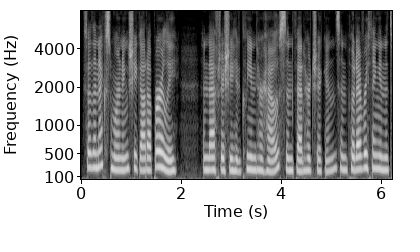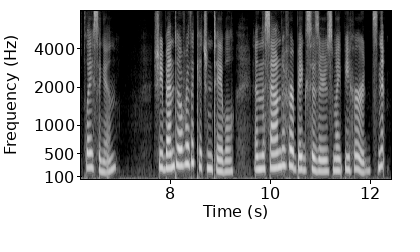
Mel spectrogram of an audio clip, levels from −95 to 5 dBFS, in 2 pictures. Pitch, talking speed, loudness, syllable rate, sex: 225 Hz, 210 wpm, -17 LUFS, 5.5 syllables/s, female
